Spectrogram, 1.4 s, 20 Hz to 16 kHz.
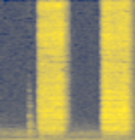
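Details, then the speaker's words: Nissan S14 with RB30DET: an air hose feeds test pressure to the wastegate, giving two sharp bursts of rushing air as it pops open; the spring is judged about 13–14 psi, so the wastegate works normally. "So I've taken the air hose and stuck it in here, and you can hear when the air pressure hits, you can hear that wastegate popping open."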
